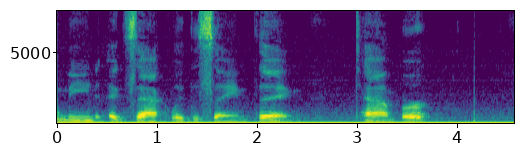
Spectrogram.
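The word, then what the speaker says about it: timbre: exactly the same thing tamber the English pronunciation of a French word that means tint refers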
